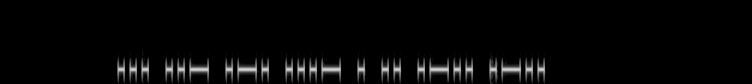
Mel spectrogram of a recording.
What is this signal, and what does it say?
Morse code, heard as a keyed tone, about 21 wpm, 700 Hz. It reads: SURVEILL
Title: Build A Word - 4 Letters At A Time - 12-Letter Words - 20wpm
